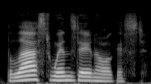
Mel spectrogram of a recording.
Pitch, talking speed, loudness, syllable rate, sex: 180 Hz, 200 wpm, -18 LUFS, 6.2 syllables/s, female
